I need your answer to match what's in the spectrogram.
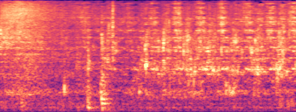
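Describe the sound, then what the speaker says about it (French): A spoon stirs tomato sauce in a pan after water is poured in, giving soft wet scraping and swishing strokes, a few louder clinks and splashes near the start, fairly quiet and close. "Voilà, donc on va mettre de l'eau. Voilà, et on mélange bien."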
